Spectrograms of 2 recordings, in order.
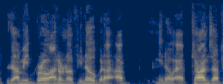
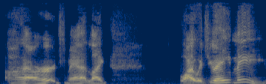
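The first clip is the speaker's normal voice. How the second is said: hurt plea; 5 semitones higher than usual. Retold or imitated. His hurt reply to friend.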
